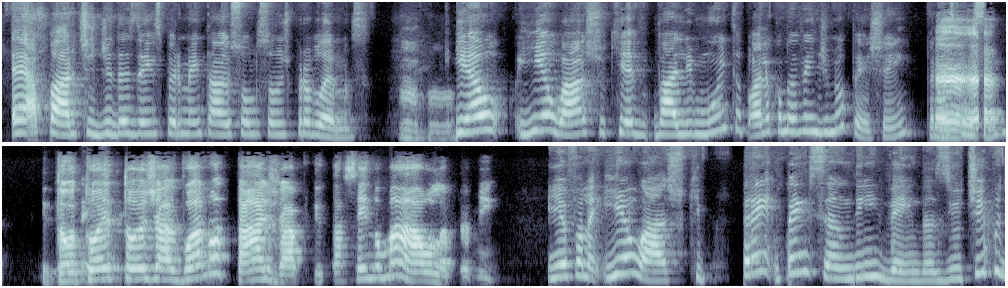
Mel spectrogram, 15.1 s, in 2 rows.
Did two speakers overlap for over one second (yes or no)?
no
